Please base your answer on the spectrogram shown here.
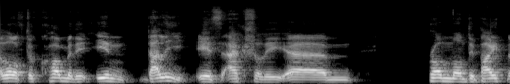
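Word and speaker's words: Dalí: over and over again, Dali. And I'm saying that way because that's how the name is pronounced over and over and over again in this film.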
